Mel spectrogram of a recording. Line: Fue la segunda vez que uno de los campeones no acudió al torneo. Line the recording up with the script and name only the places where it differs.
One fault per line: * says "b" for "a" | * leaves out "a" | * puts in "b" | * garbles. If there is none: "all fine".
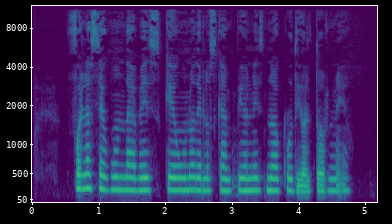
all fine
